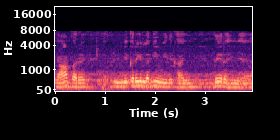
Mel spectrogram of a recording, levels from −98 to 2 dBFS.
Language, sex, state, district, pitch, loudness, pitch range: Hindi, male, Haryana, Rohtak, 140 Hz, -14 LUFS, 135-160 Hz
